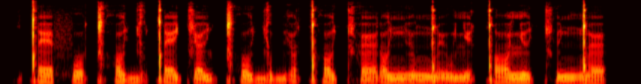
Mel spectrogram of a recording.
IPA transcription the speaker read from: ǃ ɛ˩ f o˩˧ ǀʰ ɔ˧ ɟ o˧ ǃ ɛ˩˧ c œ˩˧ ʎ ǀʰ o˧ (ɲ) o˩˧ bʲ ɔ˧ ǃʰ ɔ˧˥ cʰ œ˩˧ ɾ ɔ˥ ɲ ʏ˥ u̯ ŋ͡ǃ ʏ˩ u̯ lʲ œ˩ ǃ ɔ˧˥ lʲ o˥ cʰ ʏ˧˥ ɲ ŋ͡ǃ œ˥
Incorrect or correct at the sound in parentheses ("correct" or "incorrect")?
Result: incorrect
